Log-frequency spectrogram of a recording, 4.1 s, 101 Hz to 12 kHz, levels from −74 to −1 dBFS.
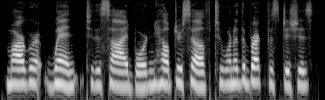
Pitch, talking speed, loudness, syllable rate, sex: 210 Hz, 220 wpm, -17 LUFS, 5.8 syllables/s, female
